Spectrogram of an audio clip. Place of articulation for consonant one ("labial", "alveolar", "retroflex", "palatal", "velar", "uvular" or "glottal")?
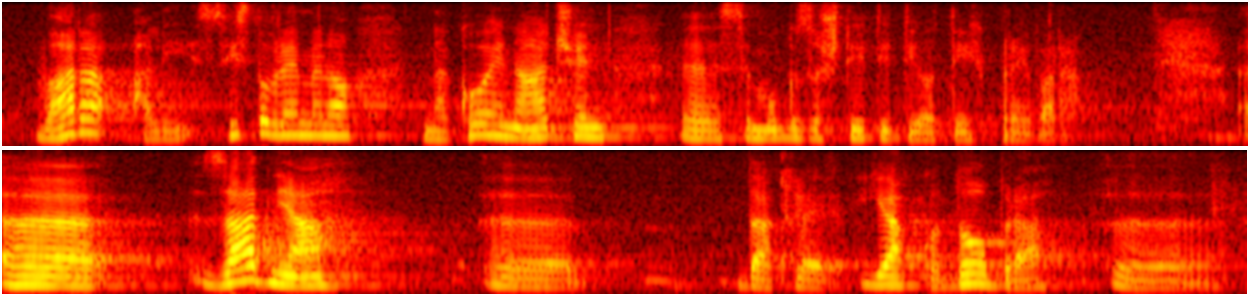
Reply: labial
